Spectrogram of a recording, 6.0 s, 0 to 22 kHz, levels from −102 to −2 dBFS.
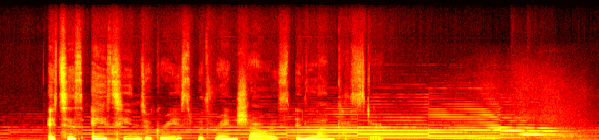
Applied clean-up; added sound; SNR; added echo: none; Motor vehicle (road) / Siren; 5 dB; none.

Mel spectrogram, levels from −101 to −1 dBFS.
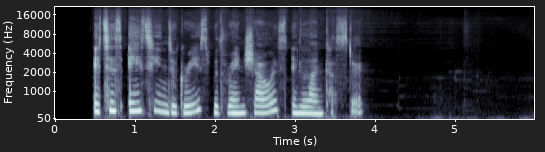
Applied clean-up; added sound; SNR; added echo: neural mask model DeepFilterNet 3.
